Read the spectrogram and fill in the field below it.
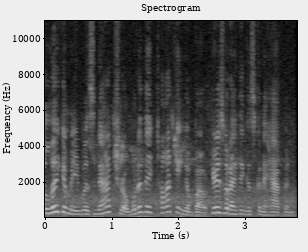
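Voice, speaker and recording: A woman speaks with very wide pitch swings. Noticeable background noise can be heard. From Canada. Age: 70s. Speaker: activist and former comedian. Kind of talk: interview. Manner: animated.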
